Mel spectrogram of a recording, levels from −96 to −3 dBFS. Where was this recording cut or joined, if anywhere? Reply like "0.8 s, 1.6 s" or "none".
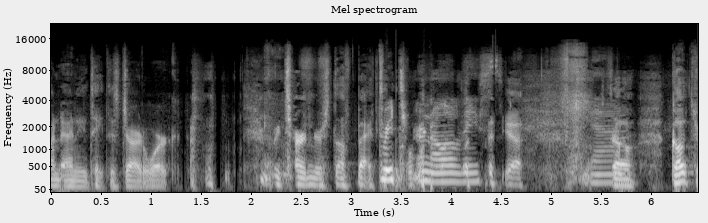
none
